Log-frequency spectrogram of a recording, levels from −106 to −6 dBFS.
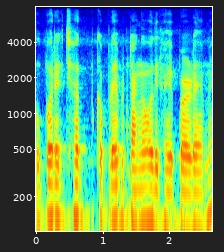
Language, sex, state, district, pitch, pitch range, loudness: Hindi, male, Bihar, East Champaran, 115 Hz, 110-125 Hz, -29 LUFS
